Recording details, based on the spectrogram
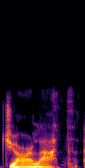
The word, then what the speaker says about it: Jarlath: And I mean, I can't really complain about Jarlath, a name that is pronounced as it's spelled.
